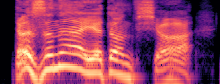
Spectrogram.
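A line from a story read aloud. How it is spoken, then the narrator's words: Exasperated shout. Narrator (Russian): не в силах больше выносить эту игру, выкрикнул Протасов-старший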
